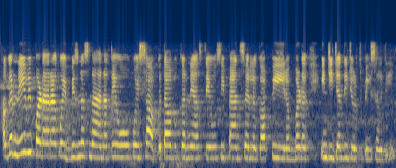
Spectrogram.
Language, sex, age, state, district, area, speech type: Dogri, female, 18-30, Jammu and Kashmir, Jammu, urban, spontaneous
